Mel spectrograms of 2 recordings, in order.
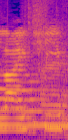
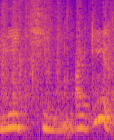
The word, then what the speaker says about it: lychee: This is Team Tam coconut and lychee flavor. We haven't tried this one yet. Lychee. I hate it when people pronounce it as lychee. It's lychee.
